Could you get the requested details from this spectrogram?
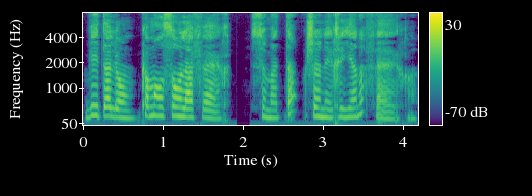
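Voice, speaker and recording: A woman's voice: fairly high pitch, unhurried, gravelly, a little mellow, no room sound, studio quality. A woman reading aloud and voicing a spiteful male dog in a storybook rhyme. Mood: gloating. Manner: gloating.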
